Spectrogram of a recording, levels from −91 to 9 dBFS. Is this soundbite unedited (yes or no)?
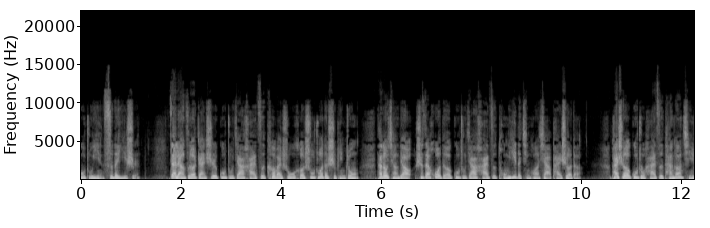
yes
